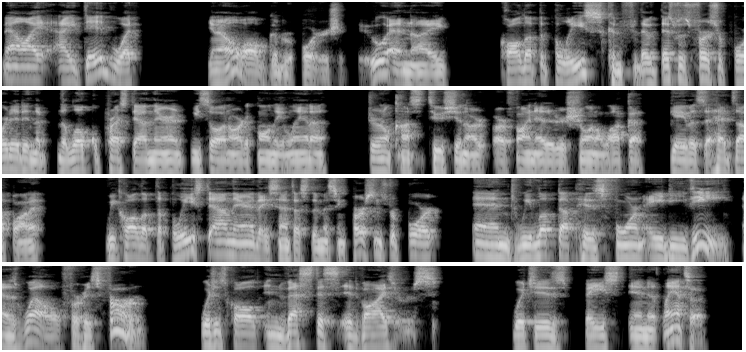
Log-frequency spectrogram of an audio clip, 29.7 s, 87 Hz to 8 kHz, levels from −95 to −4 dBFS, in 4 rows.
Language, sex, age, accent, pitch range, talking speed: English, male, 40-59, American, 90-120 Hz, 180 wpm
